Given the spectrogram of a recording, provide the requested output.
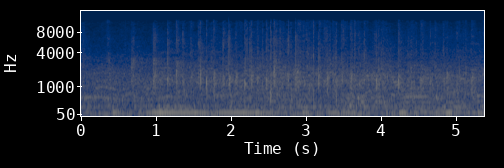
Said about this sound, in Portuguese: Com carinho e uma salva de palmas, chamamos o senhor Virgílio Matias da Rosa, secretário municipal de obras.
